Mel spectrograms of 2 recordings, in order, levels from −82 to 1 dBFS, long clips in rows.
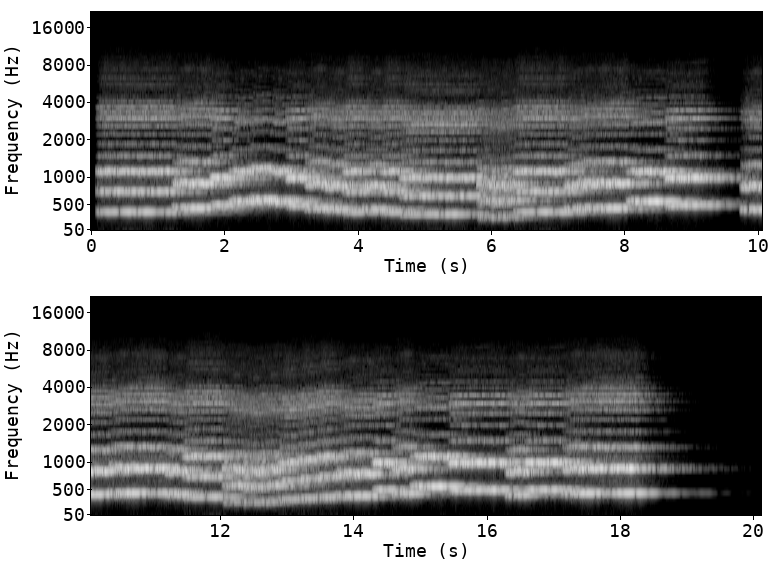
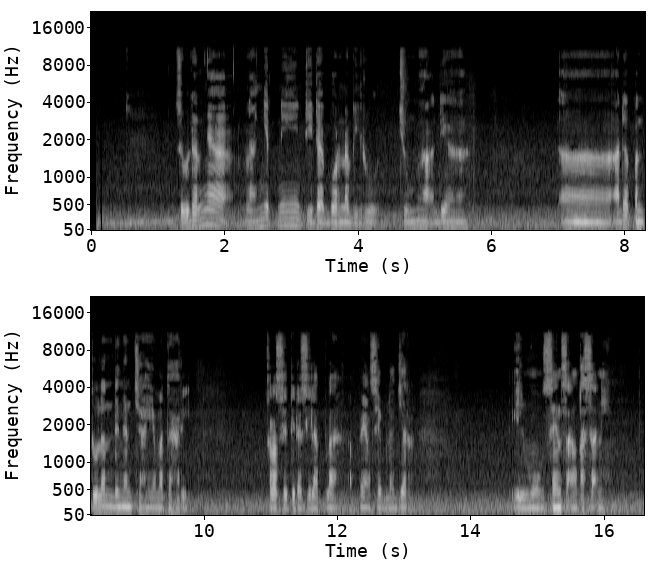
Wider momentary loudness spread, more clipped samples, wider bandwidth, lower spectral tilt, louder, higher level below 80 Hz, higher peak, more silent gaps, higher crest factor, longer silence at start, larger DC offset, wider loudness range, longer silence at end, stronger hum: second, 5 LU vs 19 LU; neither; second, 9.6 kHz vs 11.5 kHz; second, -1.5 dB/octave vs -5 dB/octave; first, -18 LUFS vs -27 LUFS; second, -84 dBFS vs -50 dBFS; about the same, -4 dBFS vs -6 dBFS; neither; second, 14 dB vs 22 dB; about the same, 0.05 s vs 0.05 s; neither; about the same, 3 LU vs 5 LU; first, 1.3 s vs 0 s; neither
